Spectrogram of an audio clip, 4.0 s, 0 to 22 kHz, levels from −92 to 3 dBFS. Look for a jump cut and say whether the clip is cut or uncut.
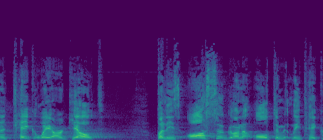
uncut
